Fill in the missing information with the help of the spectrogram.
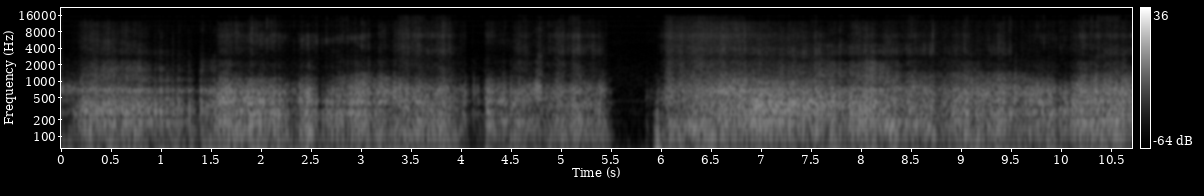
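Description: Long polished nails of both hands scratch and tap a soft, porous black foam windscreen on a microphone. The result is a dense, continuous, muffled rustling and scraping, heavy in the low-mid range. The sound is briefly interrupted by a short drop to near silence just before the six-second mark.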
